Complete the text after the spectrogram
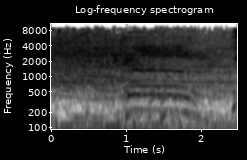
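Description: A dense crowd roars and yells continuously, with overlapping shouts and cheers rising in waves over a loud, steady wash of noise for the whole stretch.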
